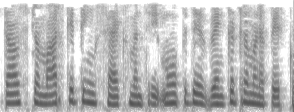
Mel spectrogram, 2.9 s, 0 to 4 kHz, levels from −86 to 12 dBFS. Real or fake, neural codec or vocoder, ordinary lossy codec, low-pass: fake; vocoder, 22.05 kHz, 80 mel bands, WaveNeXt; MP3, 24 kbps; 3.6 kHz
